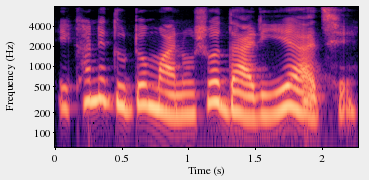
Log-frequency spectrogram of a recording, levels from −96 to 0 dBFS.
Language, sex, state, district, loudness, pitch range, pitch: Bengali, female, West Bengal, Cooch Behar, -15 LUFS, 200-265 Hz, 240 Hz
